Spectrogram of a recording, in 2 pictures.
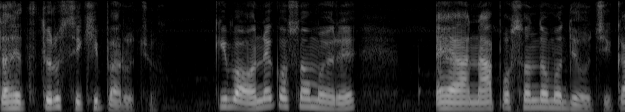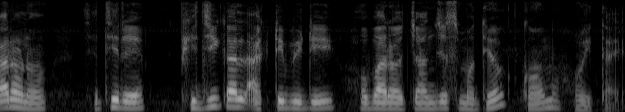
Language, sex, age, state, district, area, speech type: Odia, male, 18-30, Odisha, Cuttack, urban, spontaneous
